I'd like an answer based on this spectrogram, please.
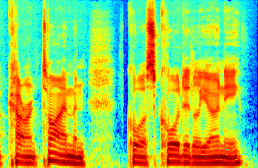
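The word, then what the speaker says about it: Cordileone: time and of course cordelioni that's how you say his last name is i always am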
